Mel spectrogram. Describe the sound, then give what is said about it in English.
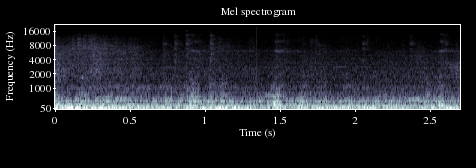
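A steady, low rumble of an overnight train rolling and rocking along the tracks, with a continuous dense drone and faint rattling, heard from inside a carriage with no talking. “I could have just sat there all night just watching the scenery go by, feeling the rocking of the train.”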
